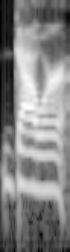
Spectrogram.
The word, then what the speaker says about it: Gower: guest on today and his name is go I hope I did not completely like just brutalize your last name there did I say it right it was perfect thank wonderful nailed it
